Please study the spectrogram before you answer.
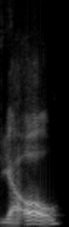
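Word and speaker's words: Ἰαώ: out of Greek the Divine name is correctly pronounced Yao and nothing else this Trump's all the professional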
